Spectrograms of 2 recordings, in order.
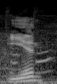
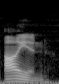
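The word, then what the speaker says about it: Ein: every every time after that i called him ian but apparently it's pronounced iron which is just all kinds of strange but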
